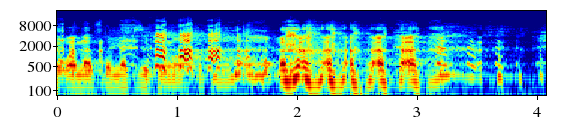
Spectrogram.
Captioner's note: laughter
